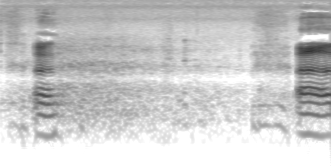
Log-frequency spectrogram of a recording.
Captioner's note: laughter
